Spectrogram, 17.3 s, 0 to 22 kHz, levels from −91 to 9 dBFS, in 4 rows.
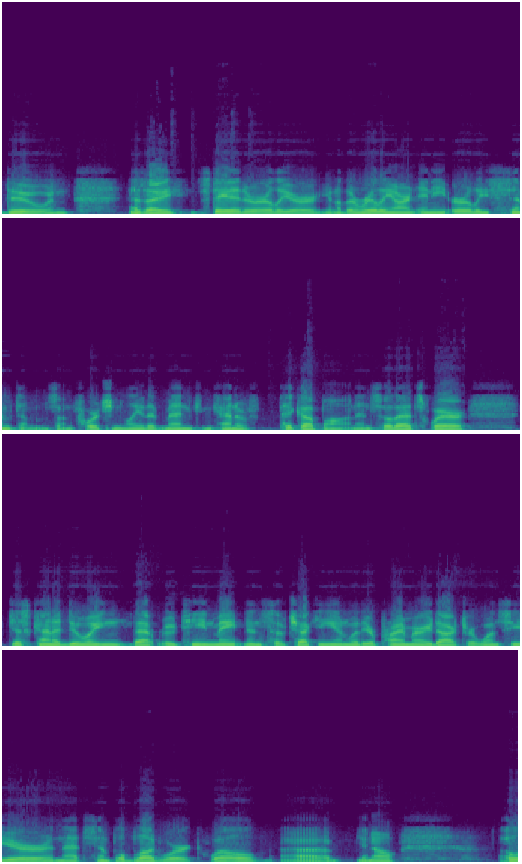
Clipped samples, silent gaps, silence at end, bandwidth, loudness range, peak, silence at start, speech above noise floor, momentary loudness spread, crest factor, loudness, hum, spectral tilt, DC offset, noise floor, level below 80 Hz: under 0.1%; none; 0 s; 5.2 kHz; 3 LU; -6 dBFS; 0 s; 26 dB; 10 LU; 14 dB; -20 LUFS; none; -9 dB/octave; under 0.1%; -45 dBFS; -52 dBFS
